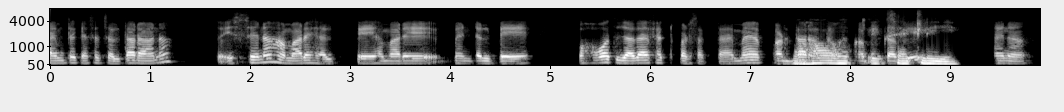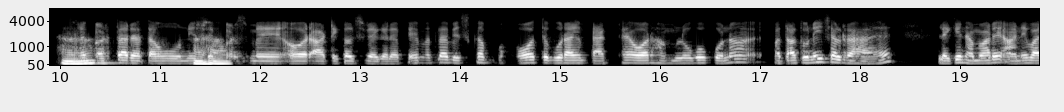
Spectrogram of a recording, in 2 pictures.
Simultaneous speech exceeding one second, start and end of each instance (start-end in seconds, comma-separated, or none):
7.4-8.7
